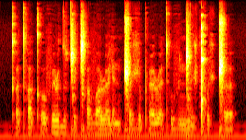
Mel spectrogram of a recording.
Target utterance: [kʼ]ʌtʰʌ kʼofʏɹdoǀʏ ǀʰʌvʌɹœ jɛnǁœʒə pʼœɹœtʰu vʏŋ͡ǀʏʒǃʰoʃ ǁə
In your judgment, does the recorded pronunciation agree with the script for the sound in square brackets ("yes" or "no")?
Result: yes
